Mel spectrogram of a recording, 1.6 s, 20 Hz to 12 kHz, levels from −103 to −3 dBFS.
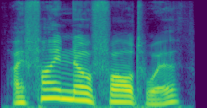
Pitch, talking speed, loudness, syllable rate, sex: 165 Hz, 195 wpm, -15 LUFS, 3.9 syllables/s, male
